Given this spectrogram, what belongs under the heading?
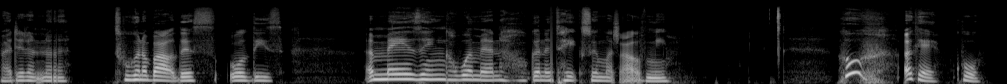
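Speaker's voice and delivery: out of breath, breathless. Thanking women who inspired her, a little out of breath. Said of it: "I'm a little bit out of breath".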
